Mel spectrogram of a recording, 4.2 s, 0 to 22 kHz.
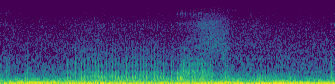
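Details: Low, even purring from Heidi, a 14-year-old female cat once at the Humane Society of New York City, recorded during a massage on August 4, 2021, with a brief rustle of handling near the end.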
